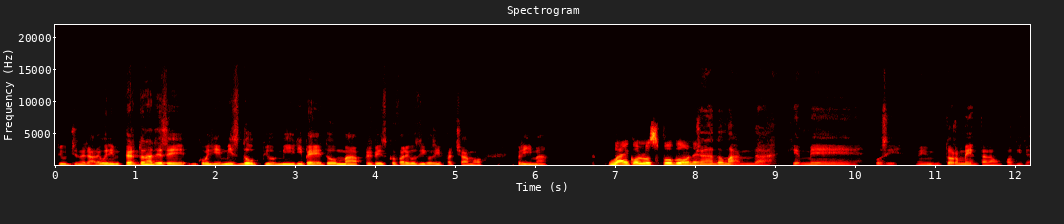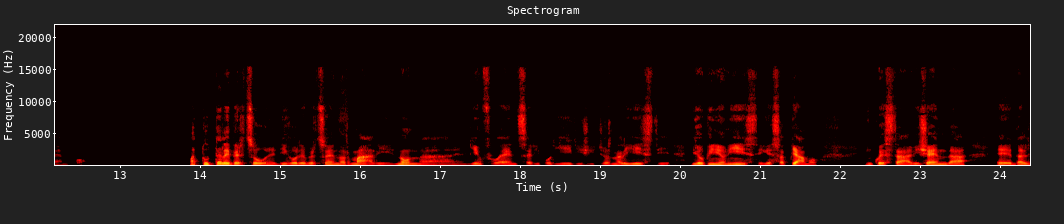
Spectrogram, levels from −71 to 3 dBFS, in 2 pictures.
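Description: From 11.45 to 13.24 s the speech turns hollow and phasey. This is channel delay, heard as comb filtering. One channel runs late by roughly a millisecond and a half. When the two are summed to mono, the shared content cancels at evenly spaced frequencies. The first deep notch falls somewhere around 400 Hz, with more repeating above it. The voice stays hollow for those 1.8 seconds.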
